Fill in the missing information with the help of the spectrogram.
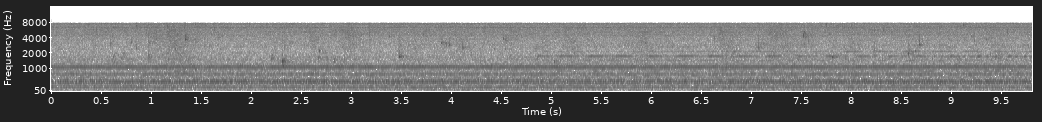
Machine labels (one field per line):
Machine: pump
